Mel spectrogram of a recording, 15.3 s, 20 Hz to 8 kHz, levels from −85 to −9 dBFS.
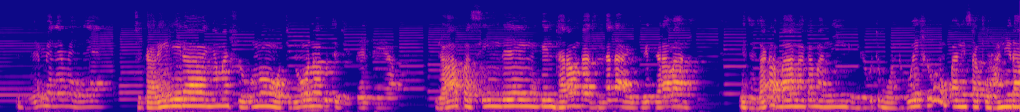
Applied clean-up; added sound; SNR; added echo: classical method WPE with log-MMSE.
